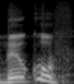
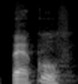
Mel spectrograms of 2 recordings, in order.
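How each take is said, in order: First: बेवकूफ़ said the standard Hindi way with a clear "be" and "v"; Hindi pronunciation. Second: बैकूफ with an open "bai" sound and no "v", lower in pitch; Chhattisgarhi pronunciation. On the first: Teacher showing students the Hindi form, clear standard Hindi. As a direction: say बेवकूफ़ as in proper Hindi, "bewakoof". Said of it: "जैसे हिंदी में बेवकूफ़". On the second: Teacher showing students the Chhattisgarhi form, Chhattisgarhi pronunciation. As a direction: drop the v and say बैकूफ as "baikoof". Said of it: "Chhattisgarhi में". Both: Shown as a demonstration.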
